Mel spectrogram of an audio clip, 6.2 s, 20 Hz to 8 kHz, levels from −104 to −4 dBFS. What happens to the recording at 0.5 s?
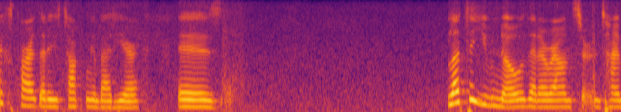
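At 0.5 s the speech passes through intact, with no dropout, click or distortion at that point.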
